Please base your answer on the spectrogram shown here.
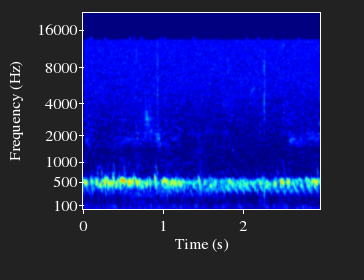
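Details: Black grouse lek in Bažu bog, Slitere National Park, where 66 males were counted together in 2009: a dense, pulsing low bubbling chorus of displaying cocks, continuous for three seconds with no other clear sounds.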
